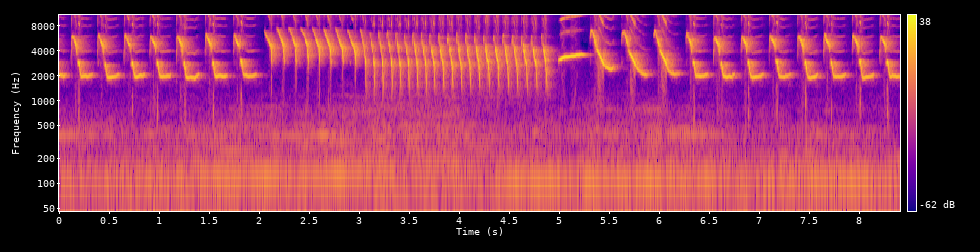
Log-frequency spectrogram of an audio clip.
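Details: Caged canary in full song, trained to imitate the prinia's clicking call. Paired high chirps repeat about four times a second, break into a dense fast trill, then the chirping returns.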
